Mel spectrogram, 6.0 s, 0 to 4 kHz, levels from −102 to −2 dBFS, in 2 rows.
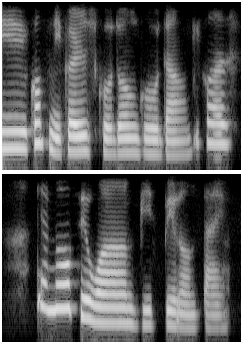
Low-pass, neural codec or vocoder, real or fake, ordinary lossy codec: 3.6 kHz; autoencoder, 48 kHz, 32 numbers a frame, DAC-VAE, trained on Japanese speech; fake; Opus, 64 kbps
